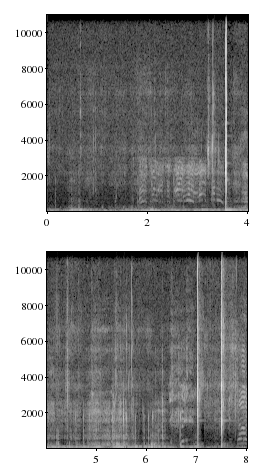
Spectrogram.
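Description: Gunfire on a live-fire range: a single sharp shot about three and a half seconds in, then two more close together near the end. Under them there is low rumble and rustling from the helmet camera's microphone, and faint distant shouting.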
